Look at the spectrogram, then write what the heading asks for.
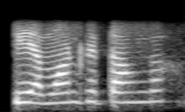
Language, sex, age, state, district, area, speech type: Urdu, male, 30-45, Telangana, Hyderabad, urban, conversation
